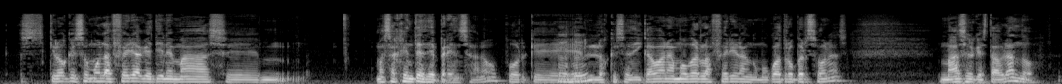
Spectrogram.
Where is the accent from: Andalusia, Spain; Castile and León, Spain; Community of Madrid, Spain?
Community of Madrid, Spain; Madrid; yo soy de otro barrio, soy de Puente de Vallecas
